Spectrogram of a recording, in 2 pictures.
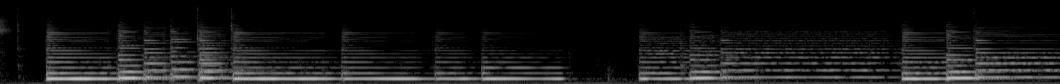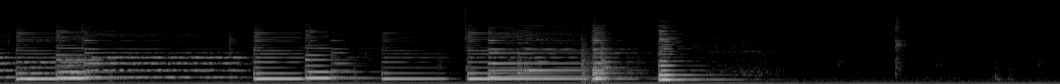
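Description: Yamaha PSR-270 portable keyboard played in several short melodic phrases with its dual voice on, two voices sounding together on each note. The playing breaks off briefly a few times, and the last notes fade out near the end.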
